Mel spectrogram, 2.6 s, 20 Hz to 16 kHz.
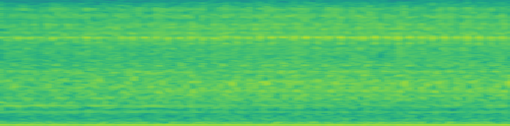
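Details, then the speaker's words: Mercedes Sprinter van 3.0L diesel, after engine oil cooler replacement, heard under the hood: steady even idle with smooth low hum, no knocks, misses or hiss; no leaks around the engine, engine healthy and fixed. "so the engine is running the engine sounds good good job guys we did great work this is fixed I like how the engine sounds there are no leaks around the engine this is good"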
